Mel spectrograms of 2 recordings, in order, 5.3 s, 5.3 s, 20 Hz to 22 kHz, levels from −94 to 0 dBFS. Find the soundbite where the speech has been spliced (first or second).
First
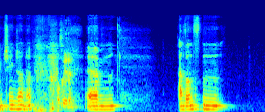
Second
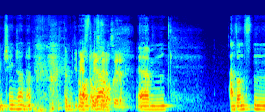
first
